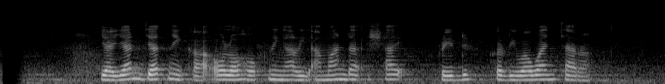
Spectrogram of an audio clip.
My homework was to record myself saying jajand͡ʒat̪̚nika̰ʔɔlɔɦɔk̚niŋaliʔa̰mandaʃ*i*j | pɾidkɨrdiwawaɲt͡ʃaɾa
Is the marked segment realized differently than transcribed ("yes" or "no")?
yes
